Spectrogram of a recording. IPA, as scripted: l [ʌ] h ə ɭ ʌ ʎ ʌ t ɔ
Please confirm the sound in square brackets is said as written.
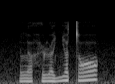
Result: yes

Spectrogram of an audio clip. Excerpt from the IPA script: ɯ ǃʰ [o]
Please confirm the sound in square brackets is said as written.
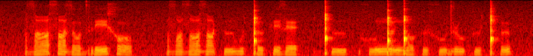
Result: no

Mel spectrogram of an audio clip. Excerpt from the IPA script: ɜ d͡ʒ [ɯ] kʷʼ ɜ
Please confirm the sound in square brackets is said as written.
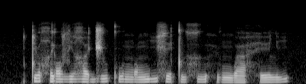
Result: yes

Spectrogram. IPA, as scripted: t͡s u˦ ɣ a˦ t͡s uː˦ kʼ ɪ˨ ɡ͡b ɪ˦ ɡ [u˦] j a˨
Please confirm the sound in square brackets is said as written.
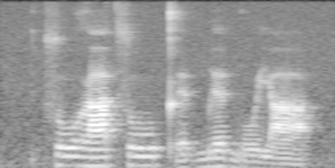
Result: no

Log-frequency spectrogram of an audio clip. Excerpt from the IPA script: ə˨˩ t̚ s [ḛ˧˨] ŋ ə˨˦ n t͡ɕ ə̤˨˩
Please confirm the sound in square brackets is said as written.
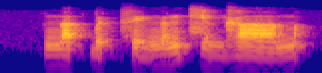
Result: yes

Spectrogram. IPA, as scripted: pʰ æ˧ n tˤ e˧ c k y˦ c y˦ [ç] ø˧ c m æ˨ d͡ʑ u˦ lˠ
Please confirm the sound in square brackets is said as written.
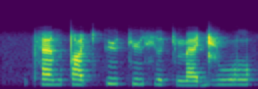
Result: yes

